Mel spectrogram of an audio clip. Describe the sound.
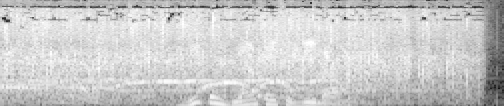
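Loud, dense applause fills the scene, steady clapping from many hands with a voice briefly calling out over it before the sound cuts off abruptly near the end.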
